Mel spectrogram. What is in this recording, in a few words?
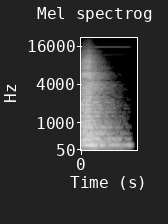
BRA BARI, Bariton Sax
